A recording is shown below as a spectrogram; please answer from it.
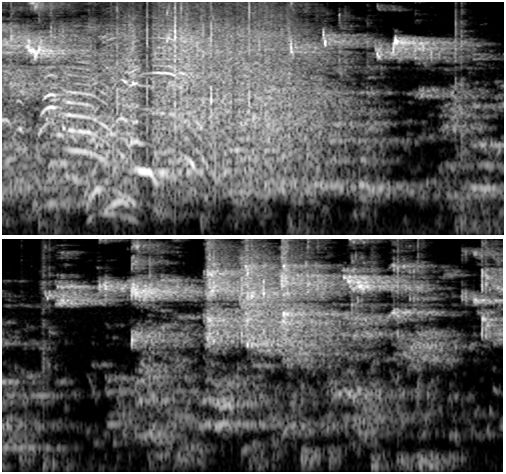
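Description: Basketball game on a hardwood gym floor: sneakers squeal in quick rising and falling chirps for the first second or two, then a ball is dribbled and short knocks continue, with voices echoing in a large hall.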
